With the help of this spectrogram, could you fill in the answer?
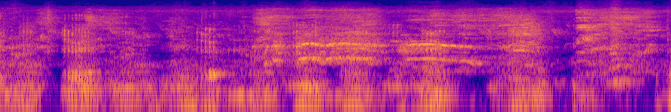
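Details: Sows kept on a farm for insemination, with harsh, noisy squeals and grunts in uneven bursts over barn background noise, plus faint fowl-like clucking mixed in.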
